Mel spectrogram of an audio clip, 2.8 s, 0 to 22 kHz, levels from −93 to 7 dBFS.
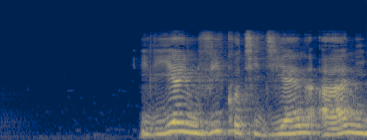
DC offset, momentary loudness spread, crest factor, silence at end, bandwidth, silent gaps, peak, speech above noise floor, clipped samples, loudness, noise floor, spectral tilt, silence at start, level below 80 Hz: under 0.1%; 10 LU; 18 dB; 0 s; 8.8 kHz; none; -4 dBFS; 51 dB; under 0.1%; -21 LUFS; -71 dBFS; -5.5 dB/octave; 1.05 s; -56 dBFS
